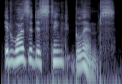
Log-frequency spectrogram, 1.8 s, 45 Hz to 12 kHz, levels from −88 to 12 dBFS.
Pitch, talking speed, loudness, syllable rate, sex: 175 Hz, 165 wpm, -18 LUFS, 4.2 syllables/s, male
